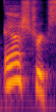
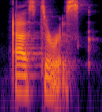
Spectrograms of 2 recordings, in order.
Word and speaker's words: asterisk: the sound SK not the word is pronounced asterisk not asterisk let's listen to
